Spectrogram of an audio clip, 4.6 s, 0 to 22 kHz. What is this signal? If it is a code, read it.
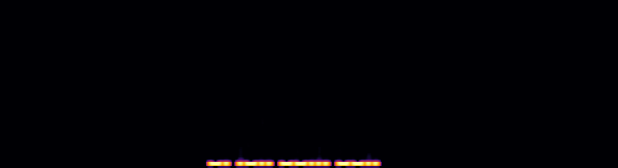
Morse code, heard as a keyed tone, about 46 wpm, 700 Hz. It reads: NL7Z
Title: USA Call Signs - 4 Characters - 45wpm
